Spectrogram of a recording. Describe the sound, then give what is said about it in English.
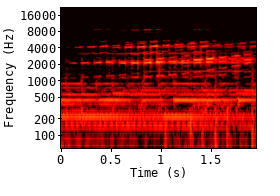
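A smartwatch beeps for an incoming call, a steady electronic ringtone of bright layered tones that carries on without pause for two seconds, with no talking over it. “And then you feel your watch beep.”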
